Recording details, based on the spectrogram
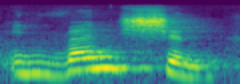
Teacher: có đuôi tion thì thường là trọng âm chính của từ sẽ rơi vào âm tiết ngay trước đó, tức là rơi vào cái ven này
